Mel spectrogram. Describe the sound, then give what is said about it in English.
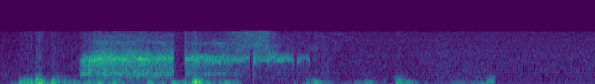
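A deep breath let out as a long, breathy exhale of about a second, followed by a few soft, low bumps before silence. “Take a deep breath. And now release.”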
